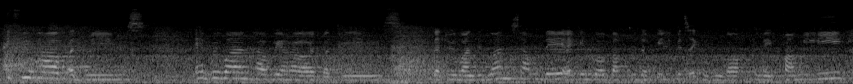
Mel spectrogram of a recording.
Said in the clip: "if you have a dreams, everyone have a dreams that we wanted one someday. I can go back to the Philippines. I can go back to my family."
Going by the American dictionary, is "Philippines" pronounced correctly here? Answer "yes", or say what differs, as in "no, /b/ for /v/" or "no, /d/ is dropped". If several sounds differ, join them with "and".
no, /s/ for /z/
